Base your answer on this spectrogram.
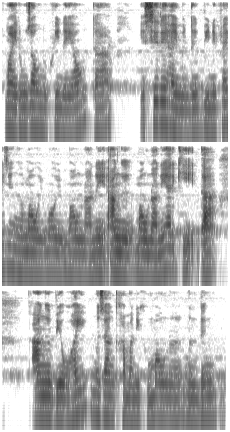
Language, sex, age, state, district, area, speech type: Bodo, female, 30-45, Assam, Kokrajhar, urban, spontaneous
